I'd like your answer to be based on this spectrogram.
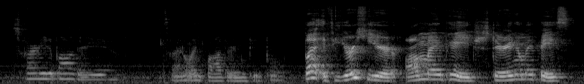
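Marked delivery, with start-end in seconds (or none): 0.1-1.1 small, high, soft apology; mock-timid little voice; meek apology. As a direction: retreat sheepishly. Rebuffed caller apologises.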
